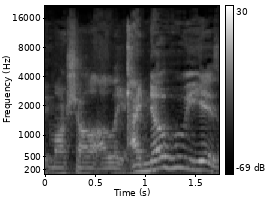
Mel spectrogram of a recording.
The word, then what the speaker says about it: Mahershala Ali: Mahershala Ali. Mahershala Ali.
